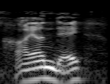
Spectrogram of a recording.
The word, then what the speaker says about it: Hollande: I mean, even now, Hollande, I don't know if I'm pronouncing exactly right. It looks like Holland, but it's Hollande.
